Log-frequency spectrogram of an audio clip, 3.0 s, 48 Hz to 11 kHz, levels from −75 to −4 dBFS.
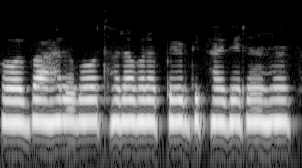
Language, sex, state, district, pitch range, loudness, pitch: Hindi, female, Jharkhand, Palamu, 215-220 Hz, -14 LUFS, 215 Hz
